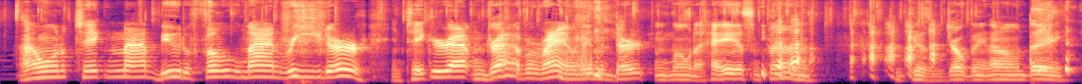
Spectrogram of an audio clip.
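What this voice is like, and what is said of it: Sung country-style character voice. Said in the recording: “starts singing a country song ... What is that voice?”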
